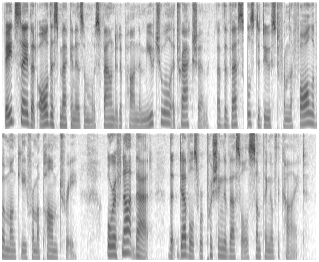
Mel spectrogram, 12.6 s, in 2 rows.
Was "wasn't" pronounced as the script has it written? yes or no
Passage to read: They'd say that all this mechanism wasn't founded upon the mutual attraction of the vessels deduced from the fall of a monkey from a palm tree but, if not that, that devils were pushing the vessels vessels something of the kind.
no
